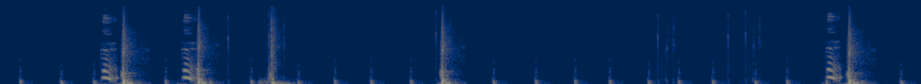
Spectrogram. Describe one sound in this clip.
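Quick soft footsteps tap steadily.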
